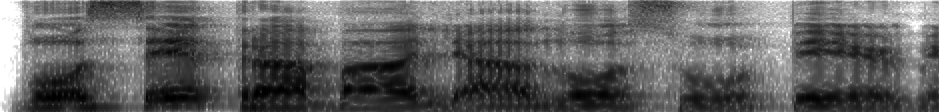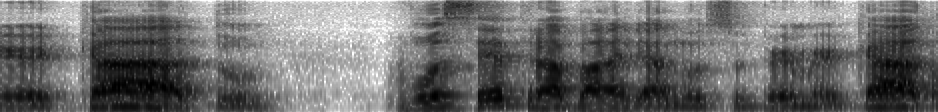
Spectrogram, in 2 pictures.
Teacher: no português a gente vai separar pergunta e resposta apenas por entonação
